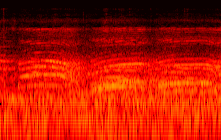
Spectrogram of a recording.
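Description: A crowd of young children shouting together, many high voices overlapping with calls that rise and fall in pitch.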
